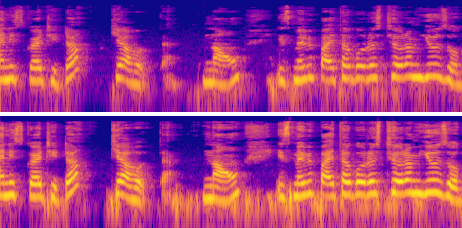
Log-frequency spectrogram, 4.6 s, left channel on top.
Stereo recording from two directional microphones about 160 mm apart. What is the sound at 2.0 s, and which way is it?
Speech, 50° right (ahead or behind).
